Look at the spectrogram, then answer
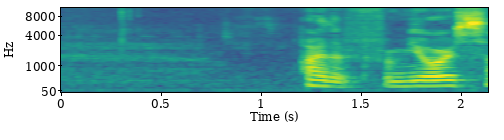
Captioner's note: speaking French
